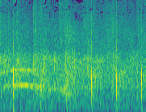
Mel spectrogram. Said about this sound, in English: And can we just give a round of applause for our wonderful leadership?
